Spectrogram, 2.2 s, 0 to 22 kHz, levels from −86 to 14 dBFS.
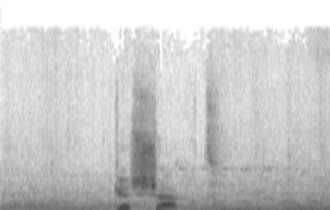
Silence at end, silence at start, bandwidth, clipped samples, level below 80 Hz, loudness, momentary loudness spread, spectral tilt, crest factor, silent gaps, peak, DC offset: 0 s; 0 s; 19.5 kHz; under 0.1%; -42 dBFS; -25 LUFS; 12 LU; -3.5 dB/octave; 16 dB; none; -10 dBFS; under 0.1%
